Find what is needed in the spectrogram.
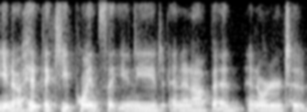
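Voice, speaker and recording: This is a woman speaking. The background is quiet. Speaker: journalist and media consultant presenting. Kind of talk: webinar presentation. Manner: fast.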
